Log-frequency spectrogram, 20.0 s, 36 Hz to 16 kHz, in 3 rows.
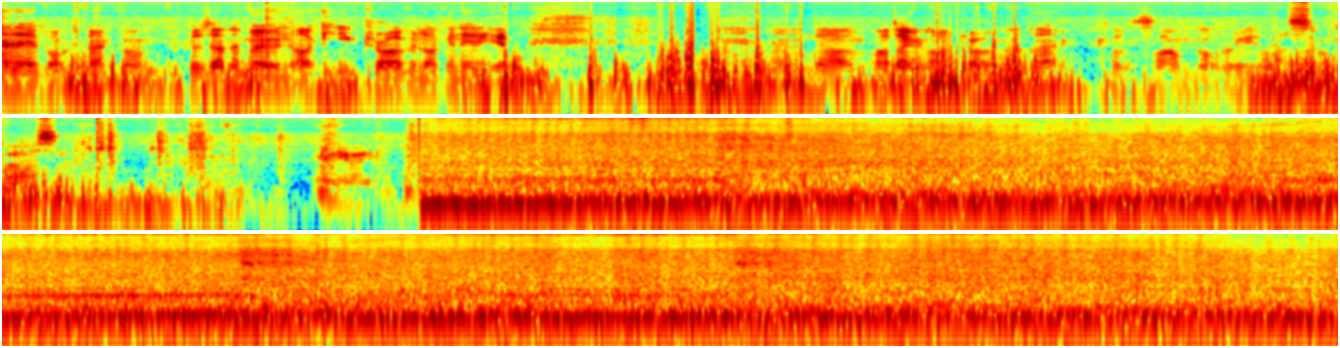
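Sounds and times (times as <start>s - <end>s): loud engine intake noise: 8.8s - 19.3s
car engine running: 8.8s - 20.0s.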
